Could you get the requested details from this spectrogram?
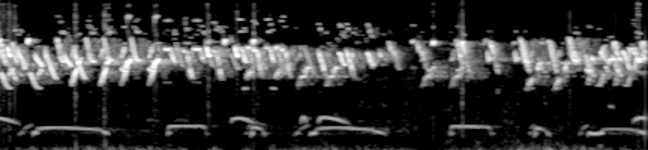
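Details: Saffron finch calls, a busy unbroken stream of high, sharp chirps and twitters, overlaid by lower, drawn-out whistled notes that recur every half second or so.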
